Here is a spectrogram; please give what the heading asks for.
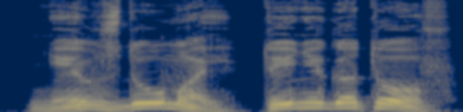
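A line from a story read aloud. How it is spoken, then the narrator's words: Growled. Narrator (Russian): прорычал Вольт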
